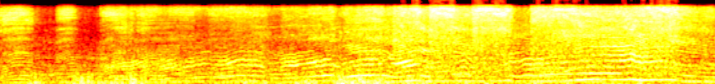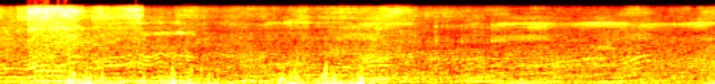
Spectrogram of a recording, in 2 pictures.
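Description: Radio-controlled off-road race cars running laps, their small motors revving up and down in overlapping rising and falling whines.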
